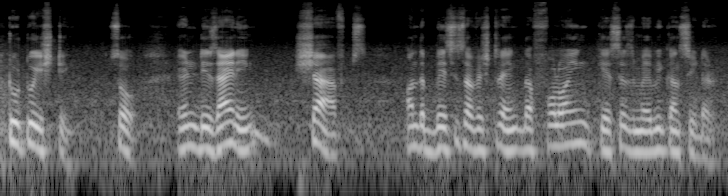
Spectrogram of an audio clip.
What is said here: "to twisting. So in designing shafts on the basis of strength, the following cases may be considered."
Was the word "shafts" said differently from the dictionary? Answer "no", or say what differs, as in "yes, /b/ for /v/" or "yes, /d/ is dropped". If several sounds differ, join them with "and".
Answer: no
